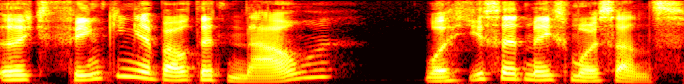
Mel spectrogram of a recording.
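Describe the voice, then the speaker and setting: A man with a non-native accent speaks at a moderate pace in a fairly high pitch, his voice swinging very widely, the sound dry and close with no echo. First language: not English. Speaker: gaming streamer reacting to a video. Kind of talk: reaction commentary. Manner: casual.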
